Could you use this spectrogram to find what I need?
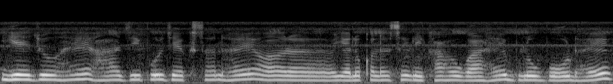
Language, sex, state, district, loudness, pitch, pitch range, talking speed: Hindi, female, Uttar Pradesh, Muzaffarnagar, -17 LUFS, 205 Hz, 195-215 Hz, 155 wpm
